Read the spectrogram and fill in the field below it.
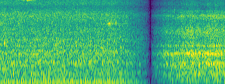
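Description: A diesel train engine rumbles loudly nearby.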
